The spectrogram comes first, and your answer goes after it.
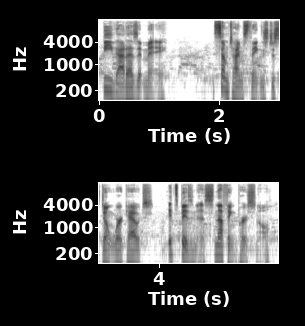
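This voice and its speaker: A condescending, haughty interviewer from a supernatural audio drama, as an actor voices it. The voice sits at a middling pitch and swings up and down a great deal, dripping with dismissive superiority. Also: very animated, unhurried, bright, forceful tone, some chatter behind, heavily acted. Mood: polite, dismissive. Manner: condescending, dismissive, swooping intonation.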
